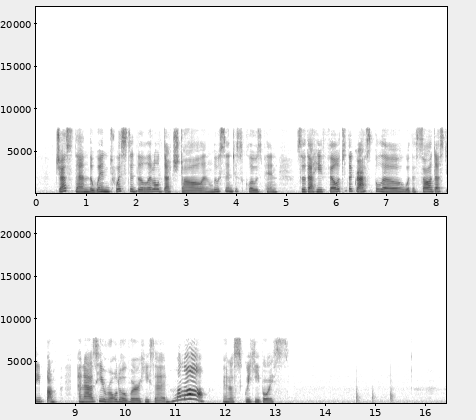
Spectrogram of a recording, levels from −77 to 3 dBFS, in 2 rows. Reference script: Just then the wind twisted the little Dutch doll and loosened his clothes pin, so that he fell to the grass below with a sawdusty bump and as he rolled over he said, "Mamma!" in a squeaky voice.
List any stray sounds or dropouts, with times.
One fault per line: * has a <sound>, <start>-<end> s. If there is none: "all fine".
* has a thud, 14.6-15.7 s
